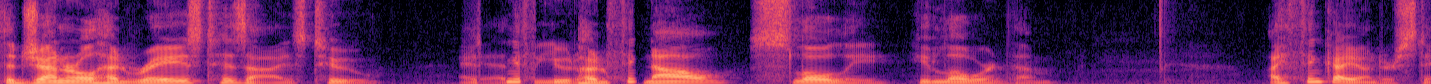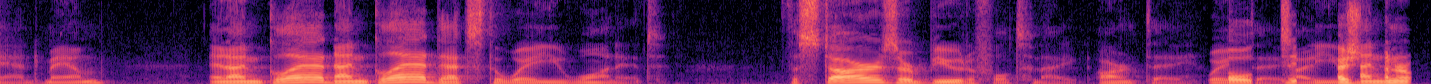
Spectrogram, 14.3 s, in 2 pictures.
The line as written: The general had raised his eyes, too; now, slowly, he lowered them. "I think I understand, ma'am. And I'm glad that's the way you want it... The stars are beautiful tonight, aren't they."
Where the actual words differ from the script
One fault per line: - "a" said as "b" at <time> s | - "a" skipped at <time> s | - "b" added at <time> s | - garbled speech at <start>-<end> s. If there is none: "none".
- garbled speech at 2.3-3.2 s
- "I'm glad" added at 8.8 s
- garbled speech at 13.2-14.2 s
